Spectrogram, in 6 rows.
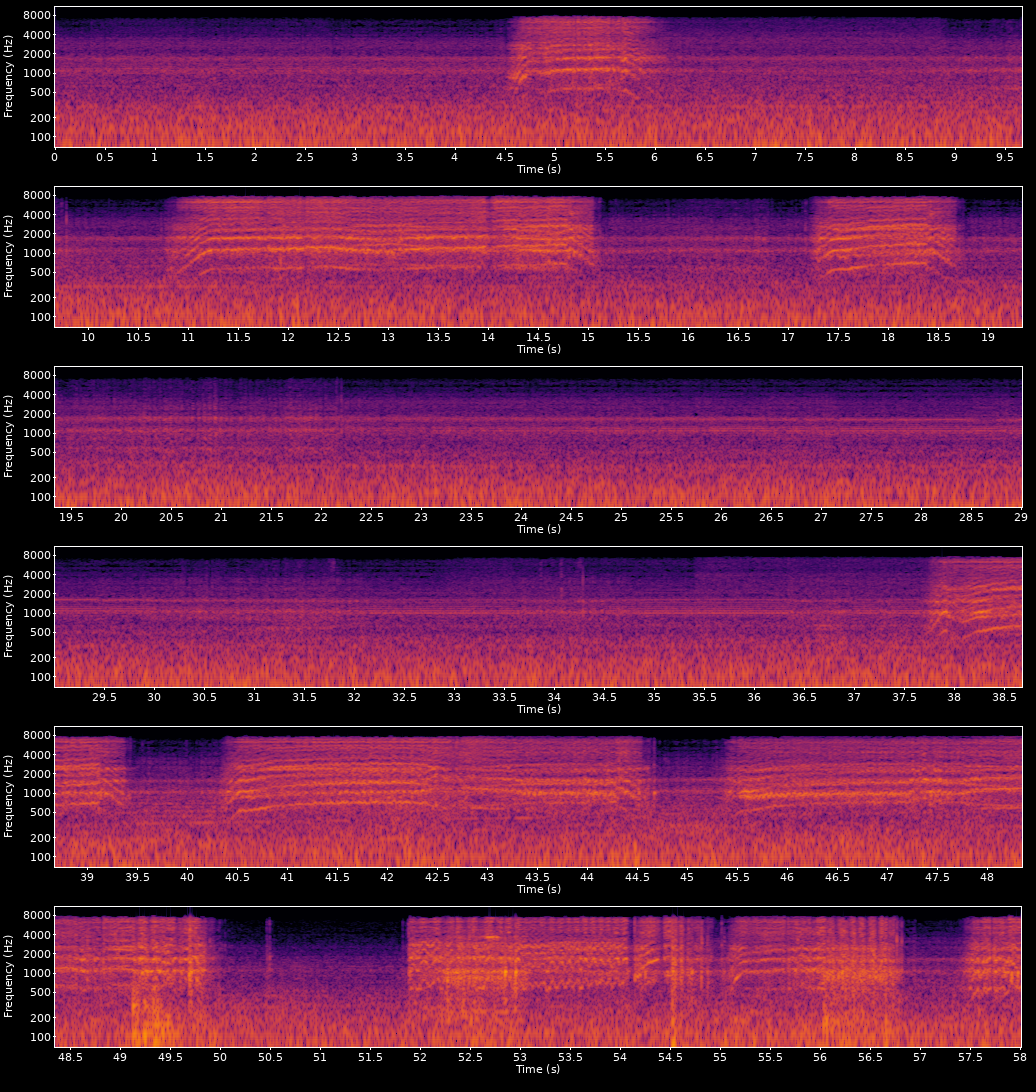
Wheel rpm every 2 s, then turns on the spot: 0, 0, 80, 0, 10, 80, 160, 70, 60, 30, 20, 0, 0, 0, 0, 10, 0, 0, 30, 70, 130, 160, 80, 160, 130, 30, 130, 120, 70.
14-16 18-22 30-32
